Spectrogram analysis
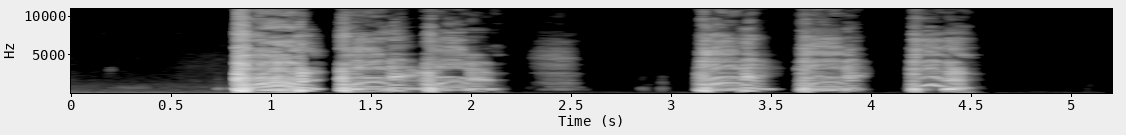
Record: {"three_cough_length": "5.2 s", "three_cough_amplitude": 32768, "three_cough_signal_mean_std_ratio": 0.38, "survey_phase": "beta (2021-08-13 to 2022-03-07)", "age": "18-44", "gender": "Male", "wearing_mask": "No", "symptom_none": true, "symptom_onset": "8 days", "smoker_status": "Never smoked", "respiratory_condition_asthma": false, "respiratory_condition_other": false, "recruitment_source": "REACT", "submission_delay": "3 days", "covid_test_result": "Positive", "covid_test_method": "RT-qPCR", "covid_ct_value": 24.7, "covid_ct_gene": "E gene", "influenza_a_test_result": "Negative", "influenza_b_test_result": "Negative"}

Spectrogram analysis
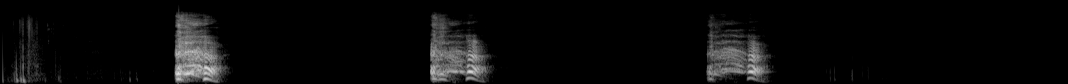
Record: {"three_cough_length": "10.7 s", "three_cough_amplitude": 29204, "three_cough_signal_mean_std_ratio": 0.25, "survey_phase": "alpha (2021-03-01 to 2021-08-12)", "age": "45-64", "gender": "Male", "wearing_mask": "No", "symptom_none": true, "smoker_status": "Never smoked", "respiratory_condition_asthma": false, "respiratory_condition_other": false, "recruitment_source": "REACT", "submission_delay": "3 days", "covid_test_result": "Negative", "covid_test_method": "RT-qPCR"}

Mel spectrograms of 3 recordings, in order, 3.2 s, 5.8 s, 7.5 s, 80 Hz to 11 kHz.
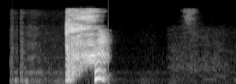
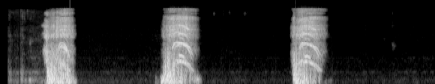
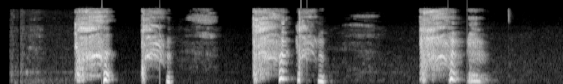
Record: {"cough_length": "3.2 s", "cough_amplitude": 31314, "cough_signal_mean_std_ratio": 0.35, "exhalation_length": "5.8 s", "exhalation_amplitude": 32768, "exhalation_signal_mean_std_ratio": 0.38, "three_cough_length": "7.5 s", "three_cough_amplitude": 31813, "three_cough_signal_mean_std_ratio": 0.45, "survey_phase": "beta (2021-08-13 to 2022-03-07)", "age": "18-44", "gender": "Male", "wearing_mask": "No", "symptom_none": true, "symptom_onset": "3 days", "smoker_status": "Never smoked", "respiratory_condition_asthma": false, "respiratory_condition_other": false, "recruitment_source": "REACT", "submission_delay": "14 days", "covid_test_result": "Negative", "covid_test_method": "RT-qPCR", "influenza_a_test_result": "Negative", "influenza_b_test_result": "Negative"}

